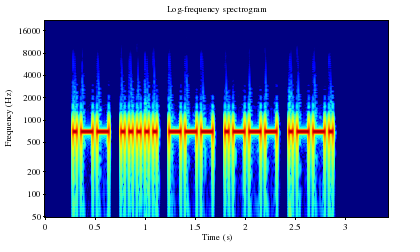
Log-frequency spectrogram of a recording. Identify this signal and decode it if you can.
Morse code, heard as a keyed tone, about 30 wpm, 700 Hz. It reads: W5OJP
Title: USA Call Signs - 8x Character Spacing - 30wpm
